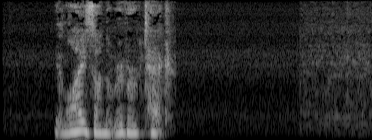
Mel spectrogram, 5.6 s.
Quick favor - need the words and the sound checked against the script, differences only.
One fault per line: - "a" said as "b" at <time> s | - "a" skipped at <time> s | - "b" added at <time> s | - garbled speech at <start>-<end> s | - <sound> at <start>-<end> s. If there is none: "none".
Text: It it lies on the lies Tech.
- "it" skipped at 1.0 s
- "lies" said as "river" at 1.6 s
